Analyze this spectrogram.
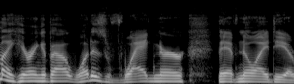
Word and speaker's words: Wagner: private military force called Wagner and we say Wagner because that's how they say it it's you can say Wagner it's the same thing and the other name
